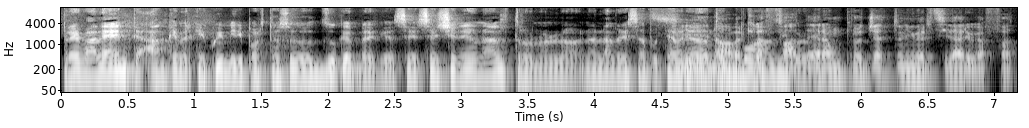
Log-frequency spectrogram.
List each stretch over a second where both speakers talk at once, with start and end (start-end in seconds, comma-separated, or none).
4.4-5.6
